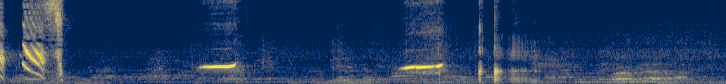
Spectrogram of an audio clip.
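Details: Indian ringneck parrot (rose-ringed parakeet) kept as a pet: a loud harsh screech opens, then two short clean rising whistles about one and a half seconds apart, a few sharp clicks, and faint human voices nearby.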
